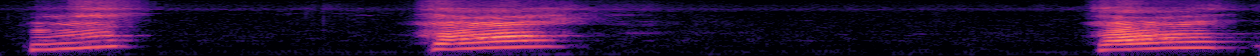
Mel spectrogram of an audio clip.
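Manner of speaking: sharp high "Huh?" each time, goading; mocking taunt. Goading Xavier Woods in an imagined promo, mocking high taunt. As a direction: needle him, pitch jumping up.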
